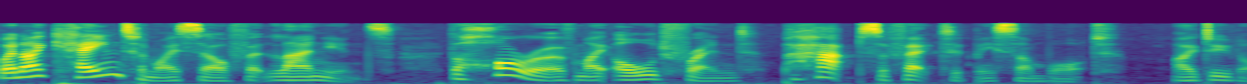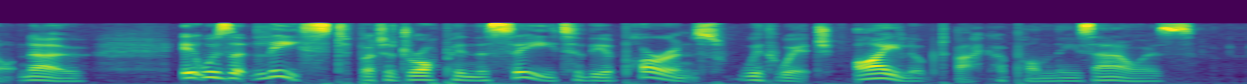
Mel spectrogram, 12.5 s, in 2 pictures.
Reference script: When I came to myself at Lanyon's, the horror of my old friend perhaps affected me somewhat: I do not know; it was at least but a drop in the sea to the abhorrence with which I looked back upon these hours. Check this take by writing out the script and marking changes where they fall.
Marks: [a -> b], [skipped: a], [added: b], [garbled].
When I came to myself at Lanyon's, the horror of my old friend perhaps affected me somewhat: I do not know; it was at least but a drop in the sea to the abhorrence with which I looked back upon these hours.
